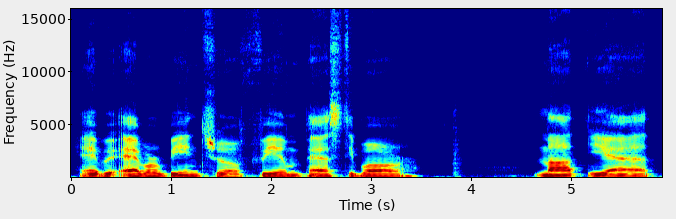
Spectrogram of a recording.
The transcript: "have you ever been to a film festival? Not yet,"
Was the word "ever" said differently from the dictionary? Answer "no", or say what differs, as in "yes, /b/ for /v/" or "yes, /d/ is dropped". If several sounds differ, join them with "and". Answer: no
